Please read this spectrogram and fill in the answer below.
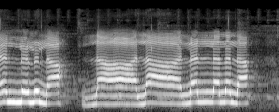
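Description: A young girl singing 'la la la' in long held notes, in two phrases with a brief break about a second in.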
